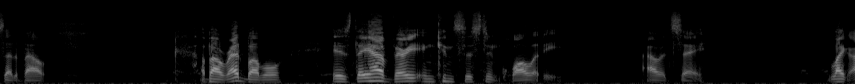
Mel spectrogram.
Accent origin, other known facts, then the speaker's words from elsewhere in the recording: United States; I'm an American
